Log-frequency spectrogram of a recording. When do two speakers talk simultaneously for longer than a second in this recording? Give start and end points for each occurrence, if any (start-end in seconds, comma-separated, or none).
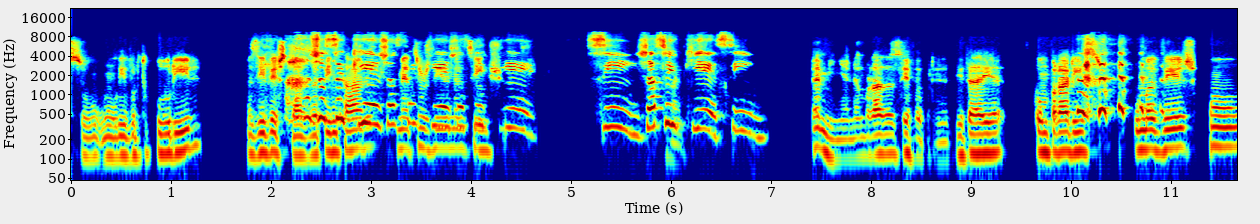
2.1-4.3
